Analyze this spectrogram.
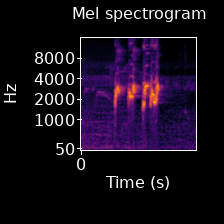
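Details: Red-whiskered bulbul, 'ché căng lửa' style training song: four loud, liquid whistled notes in quick succession, slightly buzzy and bubbling, over a quiet background.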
